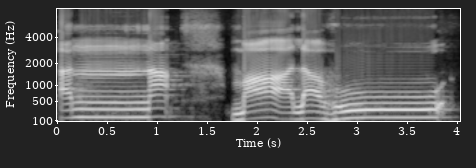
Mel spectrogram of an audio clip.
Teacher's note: یہ نون کے اوپر مشدد ہے تو اس پر آپ نے ہمیشہ غنہ کرنا ہوتا ہے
